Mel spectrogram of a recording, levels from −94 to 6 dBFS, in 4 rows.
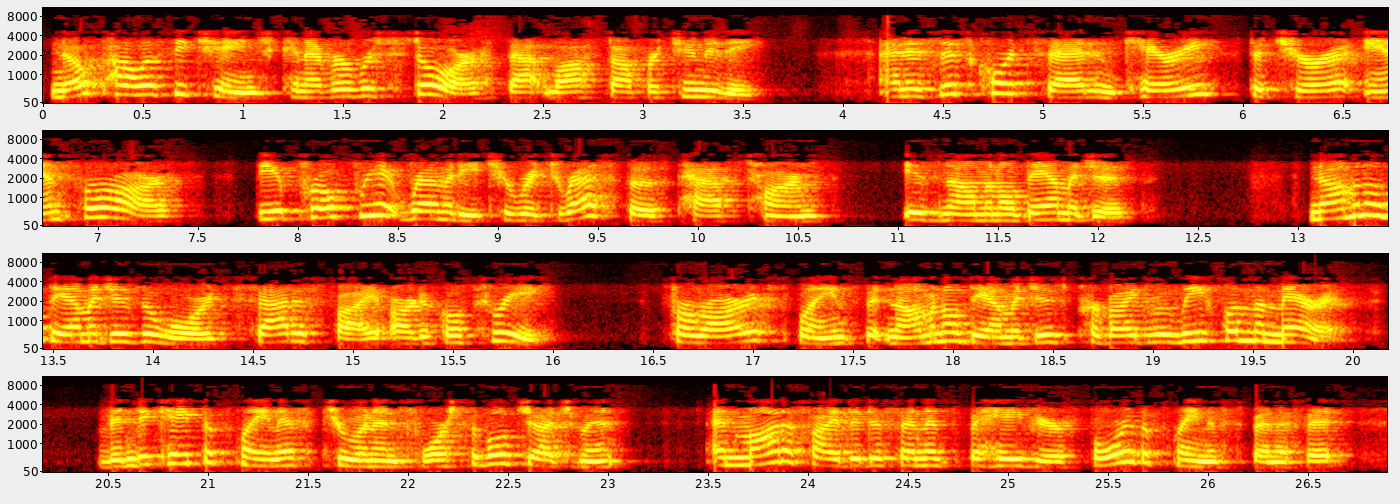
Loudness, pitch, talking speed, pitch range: -12 LUFS, 255 Hz, 140 wpm, 210-325 Hz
